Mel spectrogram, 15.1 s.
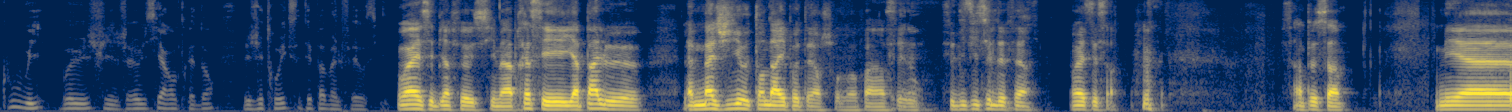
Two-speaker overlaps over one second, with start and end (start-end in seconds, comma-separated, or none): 8.9-10.3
